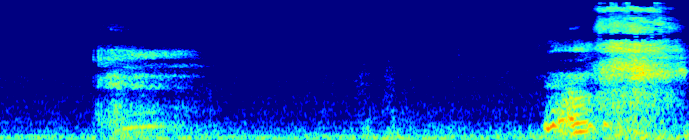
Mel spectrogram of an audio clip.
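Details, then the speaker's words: Morning allergy sneezes outdoors in breezy pollen-filled air while trying to hold them back with fingers pressed to the nose: a stifled, partly held-back sneeze with sharp intake, then a fuller sneeze burst. "when I try to hold them back I I just get stronger [Music] I'm trying trying to hold the ma"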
